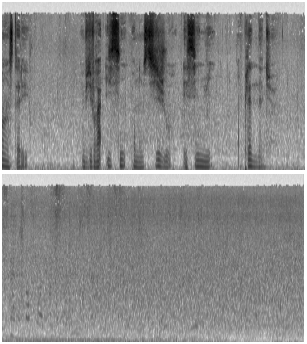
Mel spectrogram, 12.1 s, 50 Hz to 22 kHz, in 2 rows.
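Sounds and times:
speech: 0.0 - 0.7, 1.6 - 5.5
glacial meltwater river flowing: 0.0 - 12.0.

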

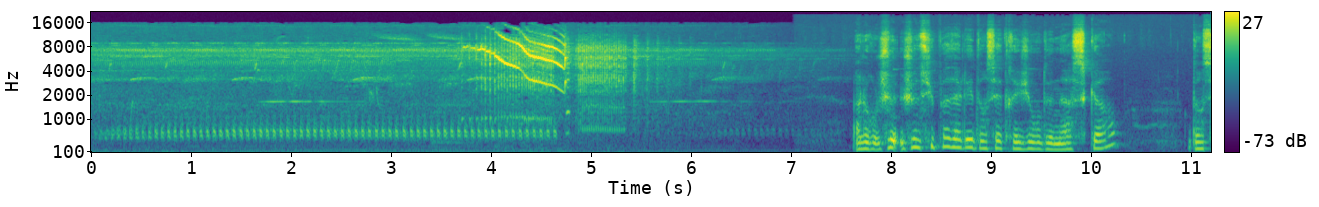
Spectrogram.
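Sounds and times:
steady pulsing calls in Amazon rainforest in Peru: 0.0 - 7.6
high insect buzzing in Amazon rainforest in Peru: 0.3 - 7.3
bright bird whistling quick descending notes: 3.6 - 7.0
speech: 7.6 - 10.4, 11.0 - 11.2.

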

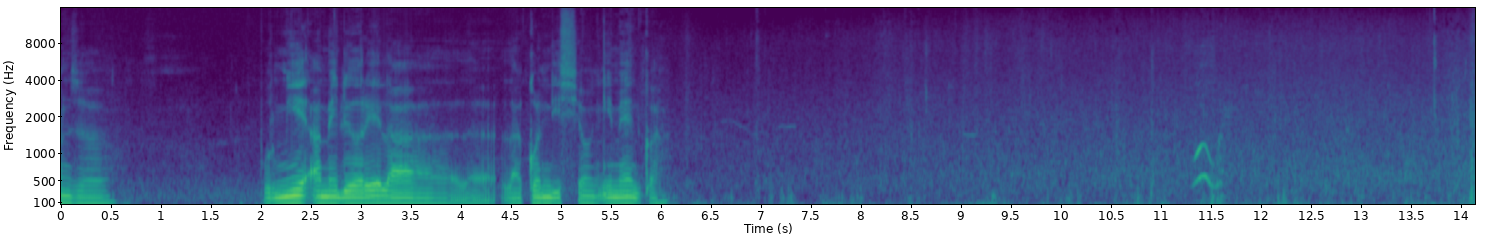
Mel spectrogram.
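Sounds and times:
speech: 0.0 - 0.6, 2.0 - 6.2
gusts of wind buffeting the microphone: 0.0 - 14.1
flowing river water rushing: 7.4 - 14.1.

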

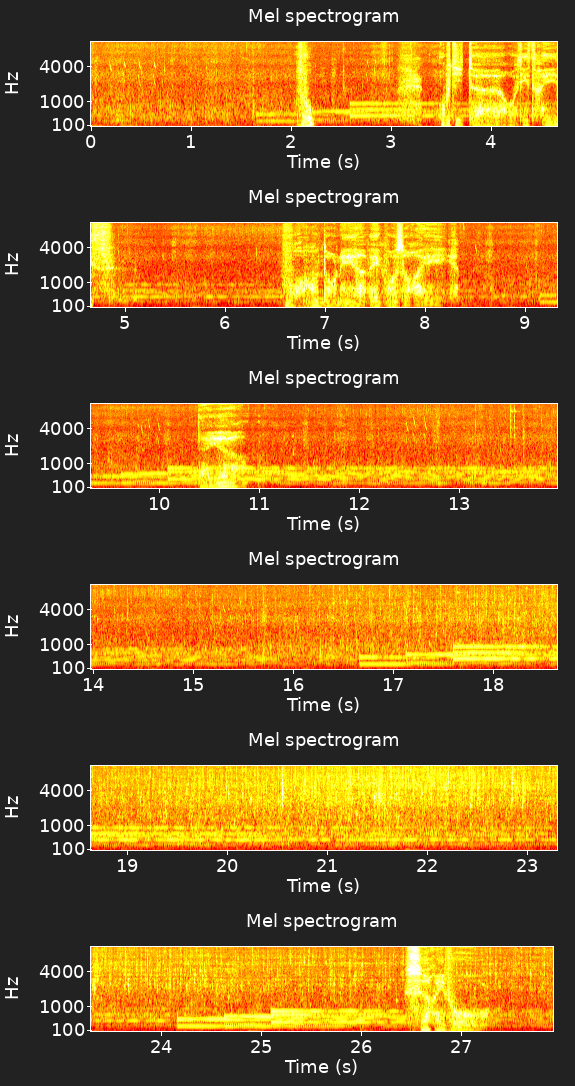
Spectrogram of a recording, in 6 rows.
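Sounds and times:
water lapping gently: 0.0 - 27.9
speech: 2.2 - 2.4, 3.5 - 5.0, 6.9 - 8.5, 10.4 - 11.0, 26.6 - 27.3.

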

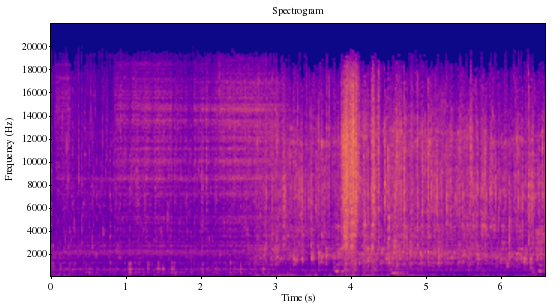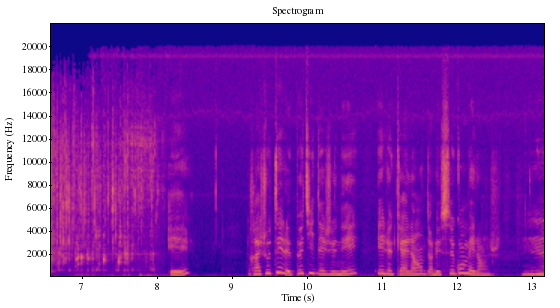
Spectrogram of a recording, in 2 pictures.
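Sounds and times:
water gushing from a hot shower: 0.0 - 8.1
speech: 8.2 - 8.5, 9.3 - 13.1.

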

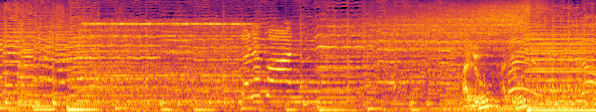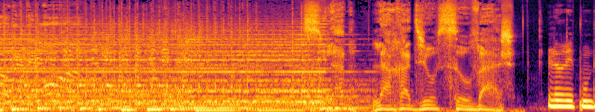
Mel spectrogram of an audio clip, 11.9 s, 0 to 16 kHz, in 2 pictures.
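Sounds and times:
busy music-like background: 0.0 - 10.5
telephone ringing with bright electronic tones: 0.4 - 9.5
speech: 10.0 - 11.8.

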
